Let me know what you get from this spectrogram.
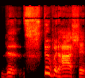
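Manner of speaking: ordinary talk, nothing marked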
